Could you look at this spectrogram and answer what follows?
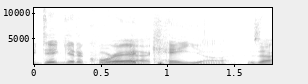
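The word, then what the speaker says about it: Kaaya: Kaya.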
